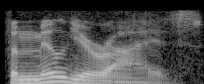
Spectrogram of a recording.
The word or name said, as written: familiarize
